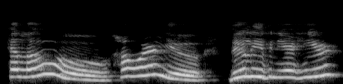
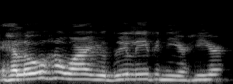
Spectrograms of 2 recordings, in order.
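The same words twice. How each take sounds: First: The intonation is natural and lively. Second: The intonation is flat and robotic. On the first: It sounds like natural speech. The speaker calls it right. "Para você notar que a entonação tá igual" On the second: It sounds memorized. The speaker calls it wrong. "Senão fica assim, ó"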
